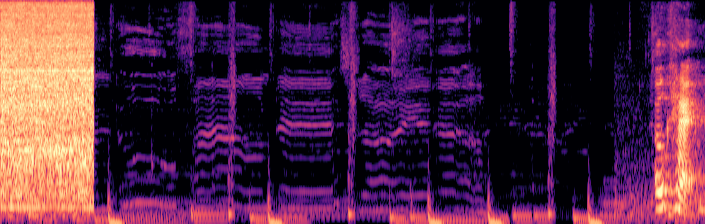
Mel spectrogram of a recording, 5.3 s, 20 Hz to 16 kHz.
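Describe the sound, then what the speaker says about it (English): A hair dryer blow-drying 3c curly hair roars loudly for under a second and then cuts off, leaving someone speaking. "And then we can start blow drying it side to side"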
